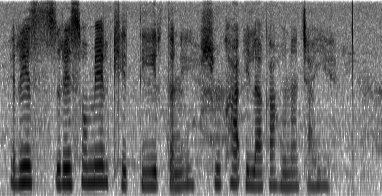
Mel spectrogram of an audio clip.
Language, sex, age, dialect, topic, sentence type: Magahi, female, 25-30, Northeastern/Surjapuri, agriculture, statement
